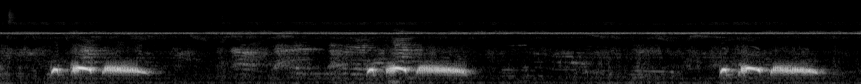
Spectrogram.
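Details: Spotted dove cooing: three soft, low, hollow coo phrases, each a short note followed by a longer drawn-out coo, repeated roughly every three seconds, with a faint steady high tone in the background.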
